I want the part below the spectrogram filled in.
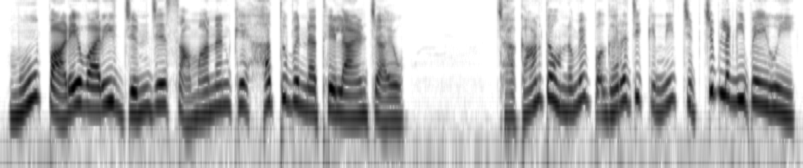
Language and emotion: Sindhi, disgusted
